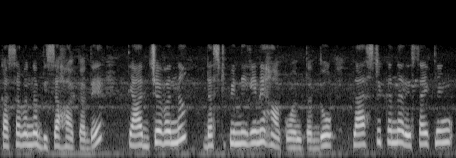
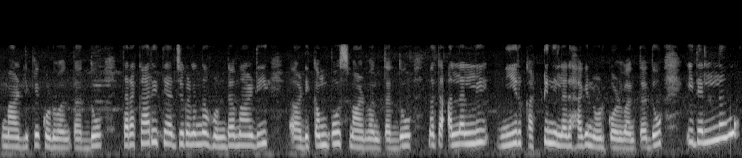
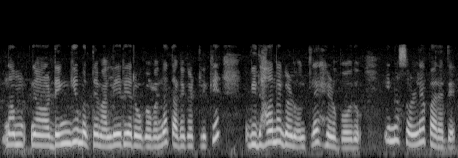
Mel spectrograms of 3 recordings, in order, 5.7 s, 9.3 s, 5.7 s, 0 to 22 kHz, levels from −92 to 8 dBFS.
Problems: background sounds at intervals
